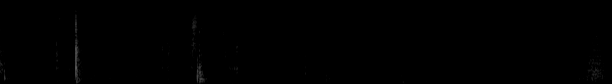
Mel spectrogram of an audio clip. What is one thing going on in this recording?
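Playing cards rustle and slap softly as they are shuffled.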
